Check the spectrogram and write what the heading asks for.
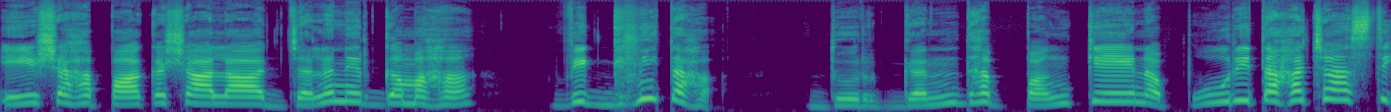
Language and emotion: Sanskrit, disgusted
